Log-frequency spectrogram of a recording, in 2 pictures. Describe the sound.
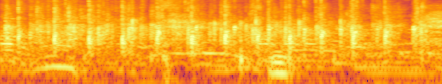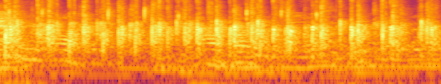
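Sustained audience applause for a doctor's father and mother, dense overlapping clapping from a crowd at steady volume, with faint voices murmuring underneath.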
